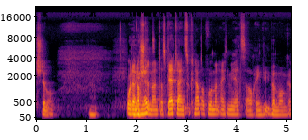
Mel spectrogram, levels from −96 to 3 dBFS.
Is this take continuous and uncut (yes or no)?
no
